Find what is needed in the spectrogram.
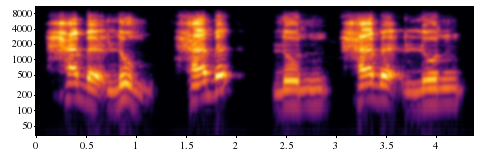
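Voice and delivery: হাবলুন stretched slowly, ending on a held n; demo of hablun. Shown as a demonstration. Teacher shows students how the word is read. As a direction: sound out হাবলুন syllable by syllable, slowly. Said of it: "তারপরের শব্দটা দেখুন".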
